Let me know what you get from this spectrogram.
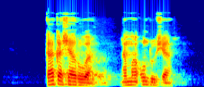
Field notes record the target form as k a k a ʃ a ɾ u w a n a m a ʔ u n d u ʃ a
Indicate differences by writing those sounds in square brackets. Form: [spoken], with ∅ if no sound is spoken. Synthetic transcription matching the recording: k a k a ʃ a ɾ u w a n a m a ʔ u n d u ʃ a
